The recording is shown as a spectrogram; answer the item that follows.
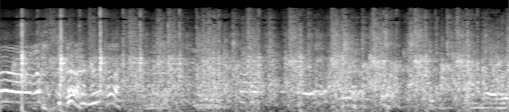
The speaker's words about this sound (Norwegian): Jeg får kjenne en applaus.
